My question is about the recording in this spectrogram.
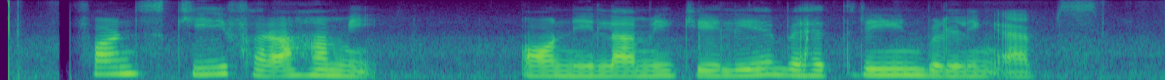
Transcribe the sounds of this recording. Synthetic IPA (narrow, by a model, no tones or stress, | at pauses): fɐ̃ɳɖskifɐɾaːɦəmi | ɔːɾnɪlaːmikeliebɛɦt̪əɾiːnbɪlɖɪ̃ŋɡɛːps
